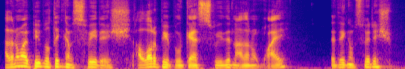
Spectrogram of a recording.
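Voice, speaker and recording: A man with a slightly low voice streaming a game live. He chats loosely with his viewers between moves and thinks out loud about what to try next, dropping the odd curse along the way. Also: very fast. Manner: chatty, answers viewer chat while playing; swears casually, thinks aloud. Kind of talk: casual live gameplay commentary.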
